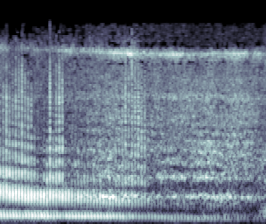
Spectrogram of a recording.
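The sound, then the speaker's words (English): A steady, smooth rotor whir with a faint rapid pulsing from the five-blade main rotor of a Comanche helicopter, which turns the usual chop into a more discreet whir, droning continuously and easing slightly in loudness over a few seconds. “And what that does is it cuts down the normal chop, chop, chop sound from a helicopter into a more discreet whir that kind of blends into the background.”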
